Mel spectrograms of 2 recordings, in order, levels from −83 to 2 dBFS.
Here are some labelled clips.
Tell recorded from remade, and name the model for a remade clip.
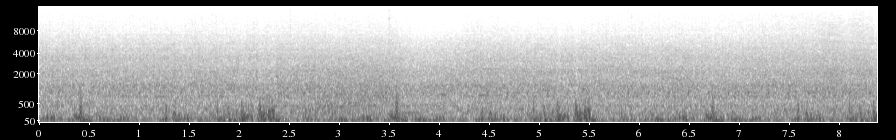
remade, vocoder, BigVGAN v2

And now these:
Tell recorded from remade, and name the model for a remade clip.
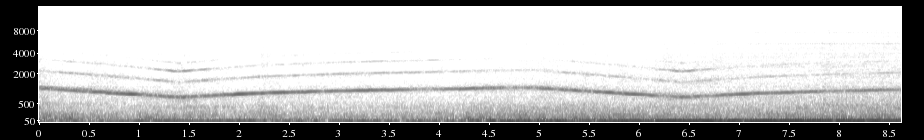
remade, vocoder, BigVGAN v2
